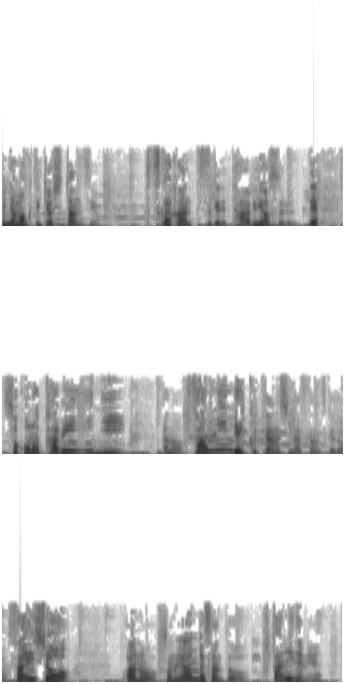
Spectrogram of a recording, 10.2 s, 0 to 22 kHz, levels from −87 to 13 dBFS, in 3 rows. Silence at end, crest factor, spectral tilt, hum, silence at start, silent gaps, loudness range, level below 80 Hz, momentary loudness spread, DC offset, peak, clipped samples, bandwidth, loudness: 0.05 s; 18 dB; -3.5 dB/octave; none; 0 s; none; 4 LU; -32 dBFS; 13 LU; under 0.1%; 0 dBFS; under 0.1%; 8 kHz; -17 LUFS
